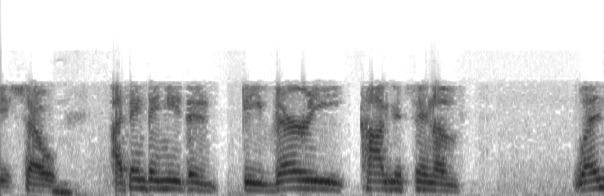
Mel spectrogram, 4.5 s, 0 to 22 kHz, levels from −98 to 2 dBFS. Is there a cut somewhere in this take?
yes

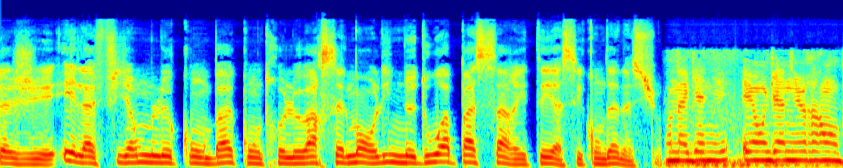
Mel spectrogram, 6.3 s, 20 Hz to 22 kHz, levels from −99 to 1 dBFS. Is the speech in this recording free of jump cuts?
yes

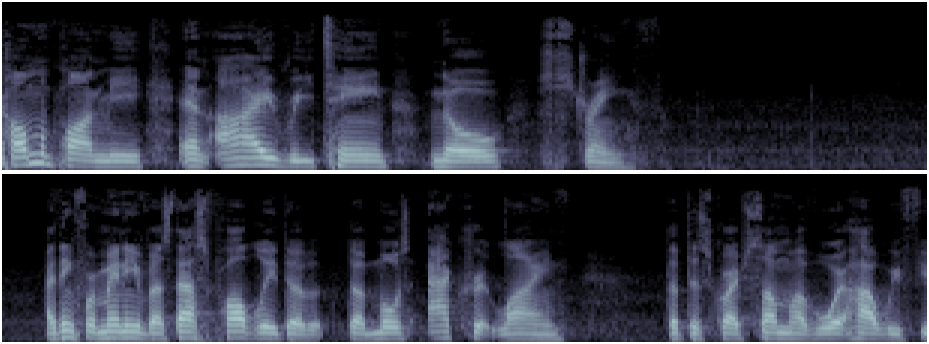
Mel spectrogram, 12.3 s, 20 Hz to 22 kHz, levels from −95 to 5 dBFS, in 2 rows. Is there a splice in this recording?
no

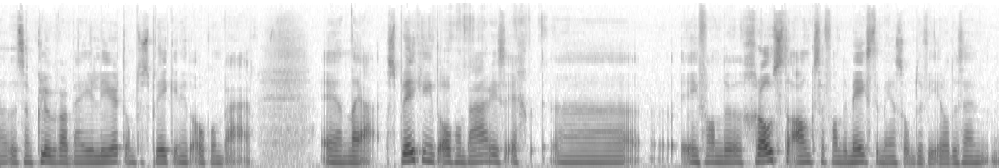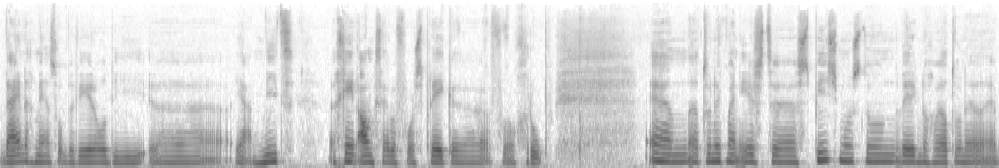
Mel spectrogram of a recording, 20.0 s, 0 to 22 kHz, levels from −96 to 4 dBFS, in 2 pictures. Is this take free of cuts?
yes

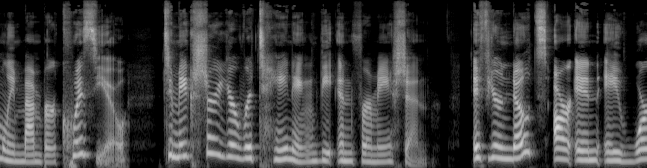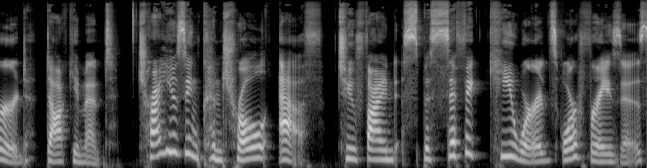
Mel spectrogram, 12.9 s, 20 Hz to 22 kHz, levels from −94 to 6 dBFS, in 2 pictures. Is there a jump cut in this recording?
yes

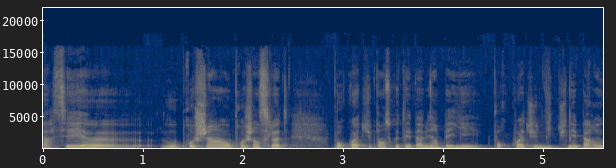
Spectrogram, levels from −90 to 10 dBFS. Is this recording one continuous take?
no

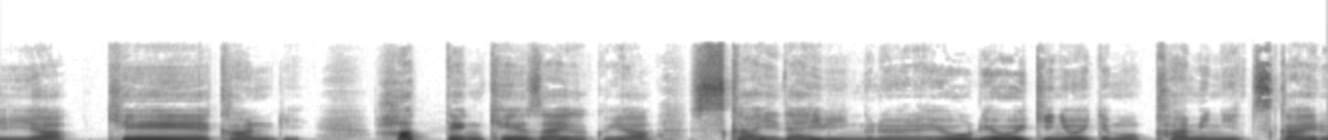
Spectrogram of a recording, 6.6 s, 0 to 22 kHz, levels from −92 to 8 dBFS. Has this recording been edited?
no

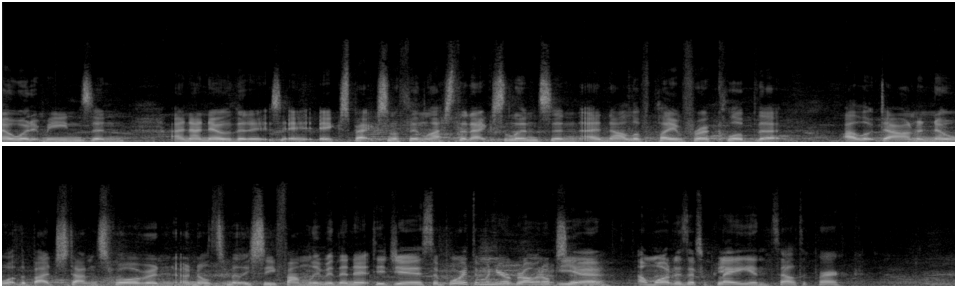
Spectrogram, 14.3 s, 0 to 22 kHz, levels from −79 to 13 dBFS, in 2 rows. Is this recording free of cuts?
no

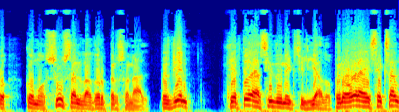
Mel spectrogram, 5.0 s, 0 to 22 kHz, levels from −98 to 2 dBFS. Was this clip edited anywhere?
yes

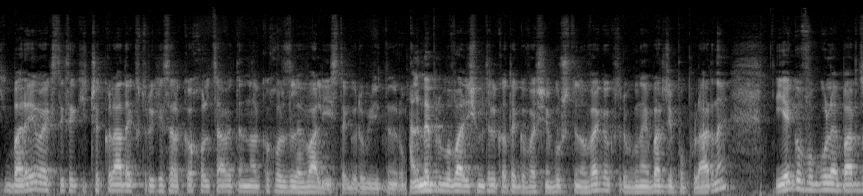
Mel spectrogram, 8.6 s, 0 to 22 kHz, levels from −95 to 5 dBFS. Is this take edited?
yes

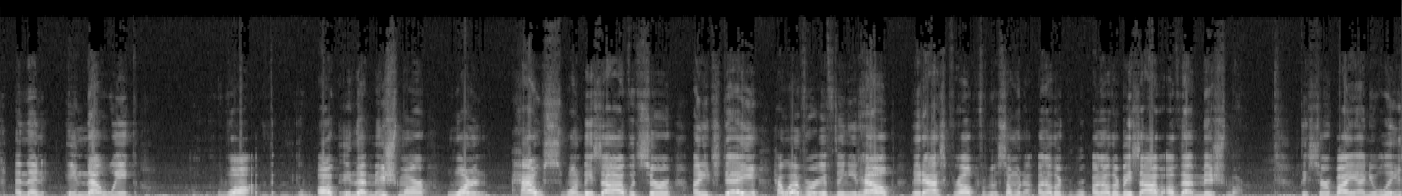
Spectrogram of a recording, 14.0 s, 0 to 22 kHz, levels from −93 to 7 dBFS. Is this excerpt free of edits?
no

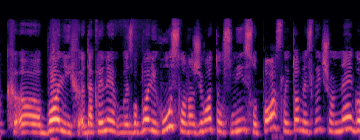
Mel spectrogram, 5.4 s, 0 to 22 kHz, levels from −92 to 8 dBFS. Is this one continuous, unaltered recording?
yes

